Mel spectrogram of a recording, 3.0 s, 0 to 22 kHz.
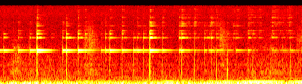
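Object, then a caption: Frosted glass bottle. A large, hollow, empty frosted matte glass vodka bottle with a cap is tapped with fingernails and rings, giving quick, light clinks. Each clink carries a thin, steady ringing tone near 1.8 kHz over a low background rumble. The taps fall at an uneven pace, with a couple of sharper, louder ones standing out.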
